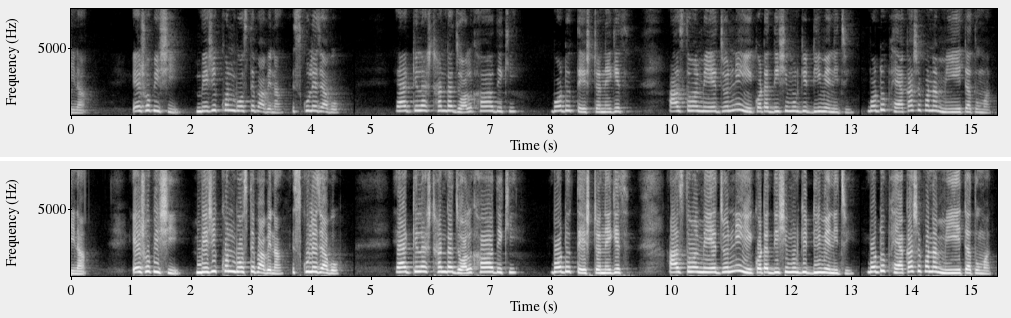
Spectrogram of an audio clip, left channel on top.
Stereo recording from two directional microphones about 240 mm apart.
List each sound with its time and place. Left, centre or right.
0.0 s a woman's voice: right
